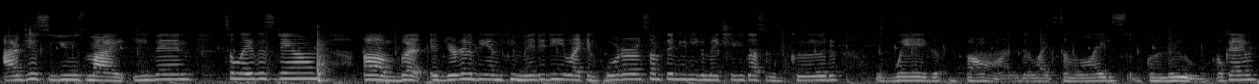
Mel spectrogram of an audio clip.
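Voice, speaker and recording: Music plays in the background as a woman talks at a moderate pace and medium pitch. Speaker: beauty YouTuber. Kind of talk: product review. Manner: casual, filler-heavy.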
